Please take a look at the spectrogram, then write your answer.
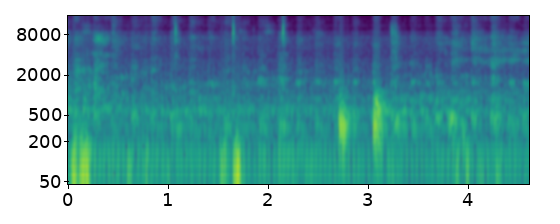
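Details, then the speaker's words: Suzuki LT80 quad's 80cc two-stroke petrol engine, first run after the fuel filter was swapped and still cold: a small two-stroke putters at a low, fairly even idle with a few blips; normal idle. "so Le do his happy dance we now have a running lc80 qu bike it's fantastic it's brilliant"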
